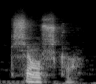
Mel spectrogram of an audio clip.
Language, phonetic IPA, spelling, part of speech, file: Polish, [ˈcɕɔ̃w̃ʃka], książka, noun, Pl-książka.ogg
